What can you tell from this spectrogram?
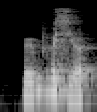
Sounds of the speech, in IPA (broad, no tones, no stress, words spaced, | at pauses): ʉbʱɵ sʲɵ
